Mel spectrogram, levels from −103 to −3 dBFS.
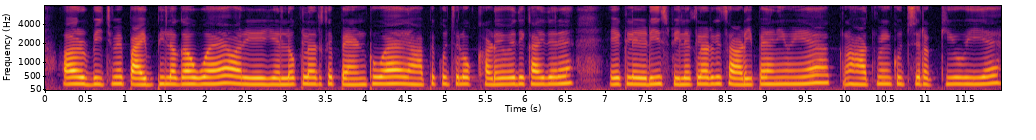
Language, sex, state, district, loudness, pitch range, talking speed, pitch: Hindi, female, Bihar, Bhagalpur, -22 LUFS, 220-240 Hz, 200 wpm, 230 Hz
